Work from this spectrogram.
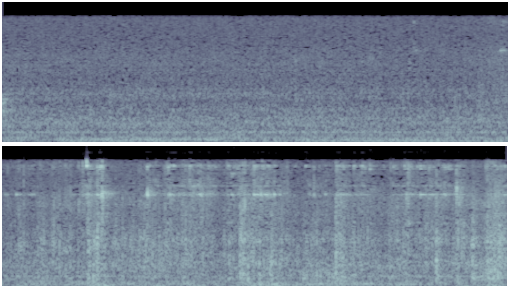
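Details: Steady broadband rumble with clinks and rattling knocks in the second half, and no animal voice.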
